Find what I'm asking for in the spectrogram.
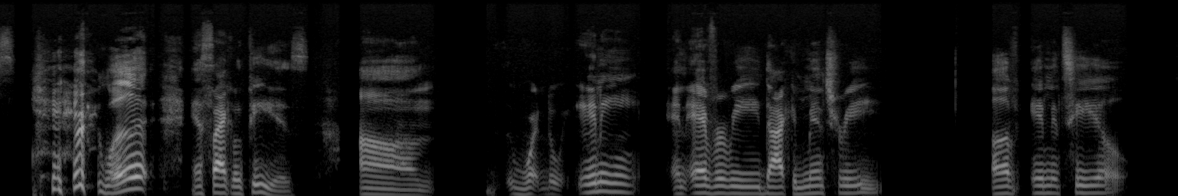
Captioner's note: laughs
